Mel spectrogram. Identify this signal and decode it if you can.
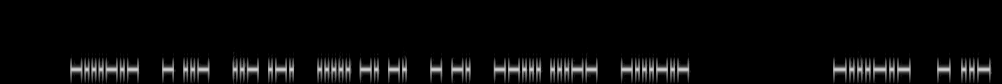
Morse code, heard as a keyed tone, about 30 wpm, 700 Hz. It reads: <BK> TU UR 5NN TN 73 <BK> <BK> TU
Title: Speed-Racing Common QSO Phrases - 25wpm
